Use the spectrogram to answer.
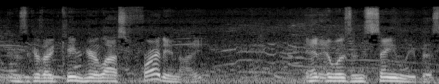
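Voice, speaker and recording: Over crowd noise in the background, a man speaks at a fairly high pitch with audible room echo. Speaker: theme park vlogger. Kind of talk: live stream walking tour. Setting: outdoors at a theme park. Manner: fast.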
